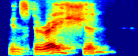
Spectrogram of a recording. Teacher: Inspiration, the stress syllable is the ray.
